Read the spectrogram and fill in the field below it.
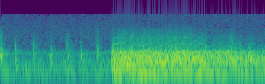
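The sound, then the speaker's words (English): A steady series of soft rhythmic pulses gives way to a sudden loud blast as a vat explodes in a lab, followed by a sustained low roaring rumble that slowly fades. No one speaks. “One of the vats blew up.”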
